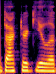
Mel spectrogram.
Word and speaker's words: Gila: And on Instagram and Facebook, I'm Dr. Gila Parenting. I know it's hard to spell. It's DRGILA, rhymes with tequila.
